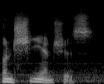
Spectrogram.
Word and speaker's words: conscientious: I think the cons the she part is what makes it make sense to me. Like conscient if I if I skip the she like the e, right? It doesn't work. like I can't pronounce it conscientious if I yeah if I get the e in there properly right conscientious it it suddenly it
